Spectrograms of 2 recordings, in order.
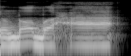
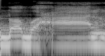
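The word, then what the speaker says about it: ضبحا: Wal 'adiyati dhabha. Itu ada dhabha, ha. Itu mengganti fathatain dengan fathah. Tidak boleh kita membaca wal 'adiyati dhabhan, enggak boleh. Tapi fathatainnya kita ganti dulu dengan fathah.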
